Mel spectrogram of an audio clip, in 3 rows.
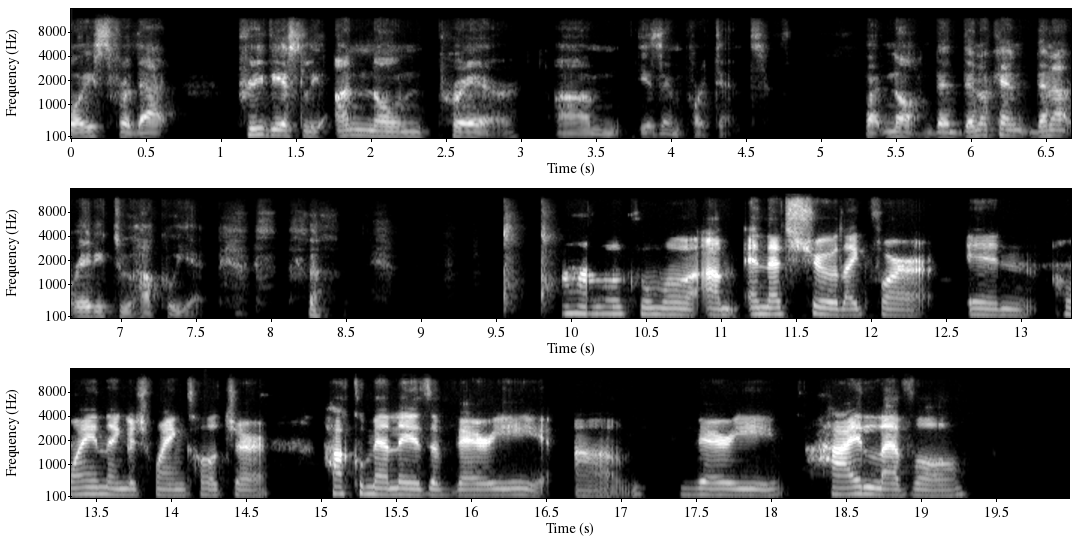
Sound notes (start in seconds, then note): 7.7 chuckles; 9.9 faintly speaking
